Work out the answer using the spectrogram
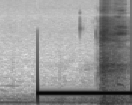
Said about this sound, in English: Calling Bob Hickman, mobile.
